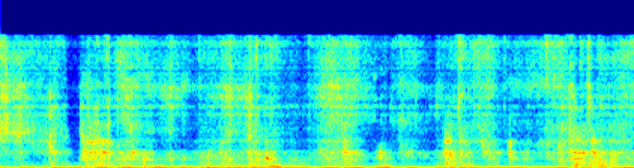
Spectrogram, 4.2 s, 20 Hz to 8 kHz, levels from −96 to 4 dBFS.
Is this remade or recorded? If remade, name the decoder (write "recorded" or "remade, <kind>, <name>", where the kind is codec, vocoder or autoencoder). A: remade, codec, SNAC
